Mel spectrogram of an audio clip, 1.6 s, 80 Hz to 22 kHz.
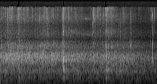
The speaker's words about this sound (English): So give yourselves a big round of applause that we have maintained 33 years together.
